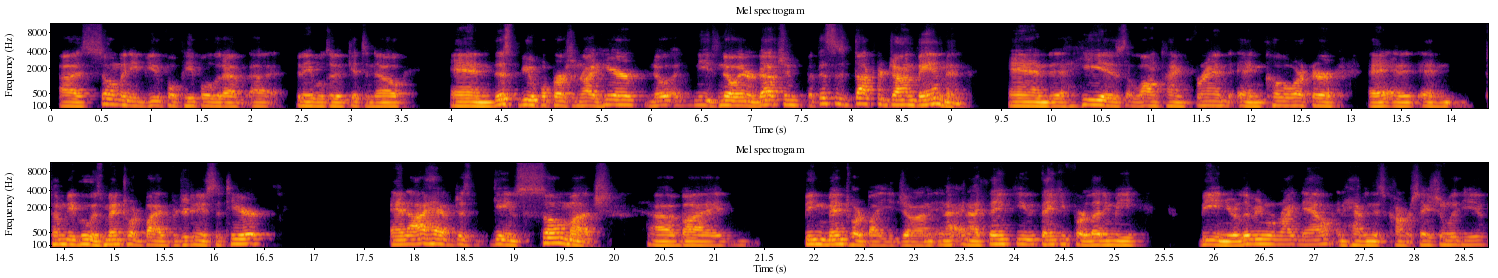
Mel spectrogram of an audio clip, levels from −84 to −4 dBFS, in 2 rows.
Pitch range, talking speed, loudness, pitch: 110-135 Hz, 185 wpm, -22 LUFS, 120 Hz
